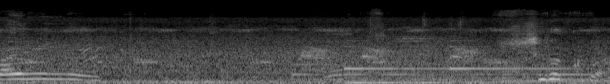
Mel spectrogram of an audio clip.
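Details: Adult man with dyskinetic cerebral palsy with involuntary movements, caused by jaundice at 3 days old; he struggles to speak; dysarthria (dyskinetic cerebral palsy).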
